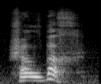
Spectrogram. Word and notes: ʃalbax: Xyzyl

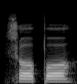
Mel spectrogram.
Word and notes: sopo: Apatani

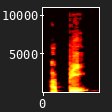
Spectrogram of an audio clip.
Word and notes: api: Apatani

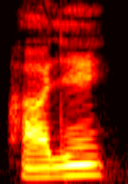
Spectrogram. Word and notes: haafiñ: Apatani

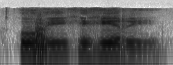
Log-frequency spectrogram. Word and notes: uhi gigiri: Raga

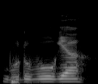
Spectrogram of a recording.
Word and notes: buudu-buugyá: Apatani

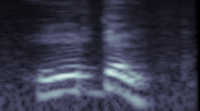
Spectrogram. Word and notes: yrdɛɲ: Xyzyl

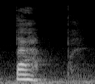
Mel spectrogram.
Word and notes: tap: sanlucasquiavini

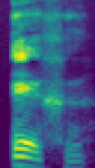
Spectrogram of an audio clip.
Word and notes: exw: Apatani

